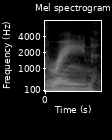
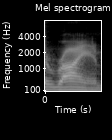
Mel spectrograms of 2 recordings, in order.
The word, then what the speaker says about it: Rainn: I've heard people pronounce it Ryan, but I think it's Rain.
